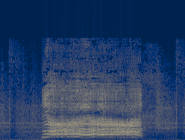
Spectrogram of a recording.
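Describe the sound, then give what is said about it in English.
A voice imitates a group of people screaming: one sustained, loud, strained cry of a little over a second, rising sharply and cutting off abruptly, with faint background noise before and after. “You hear at this moment the creak of a door open and the the thwap of a string breaking, and then you hear and then you hear a group of people go,”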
